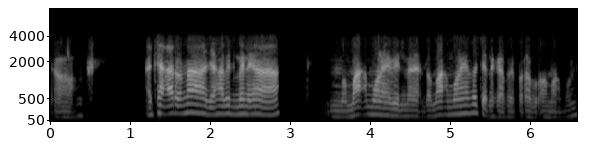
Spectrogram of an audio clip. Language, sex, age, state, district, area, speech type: Santali, male, 45-60, Odisha, Mayurbhanj, rural, conversation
